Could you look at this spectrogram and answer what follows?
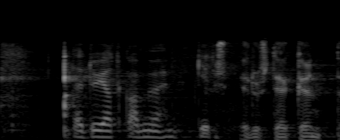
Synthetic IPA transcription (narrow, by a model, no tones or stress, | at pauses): t̪æyt̪yːjɑt̪kɑːmyæhemkiːt̪osedust̪æækønt̪ː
